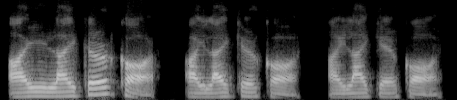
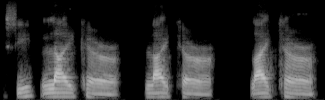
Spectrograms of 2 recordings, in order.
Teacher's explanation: we said we do not pronounce H sound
